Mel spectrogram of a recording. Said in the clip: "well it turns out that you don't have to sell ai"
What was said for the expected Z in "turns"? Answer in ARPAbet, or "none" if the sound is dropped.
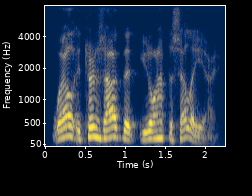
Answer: Z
